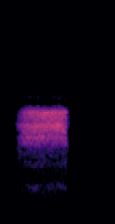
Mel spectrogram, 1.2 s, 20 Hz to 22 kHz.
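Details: Owlet of a barn owl at an owl box, 4:31 am on 6/2/23, looking around outside, giving a single drawn-out hissing screech of about half a second that swells slightly and then stops abruptly.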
